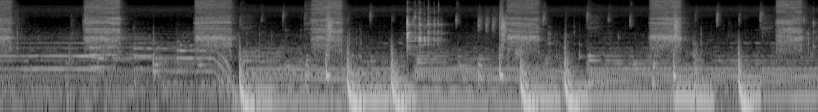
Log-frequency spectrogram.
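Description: Background music with a drum beat, over short hissing bursts of an aerosol Plasti Dip can sprayed in even strokes, about one a second.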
